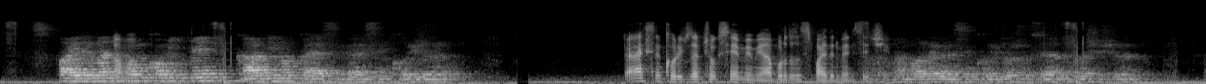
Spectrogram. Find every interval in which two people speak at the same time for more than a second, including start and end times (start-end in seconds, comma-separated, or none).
none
